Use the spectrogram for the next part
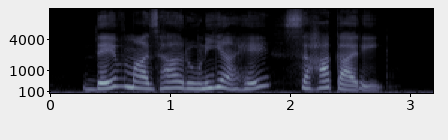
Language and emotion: Marathi, neutral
